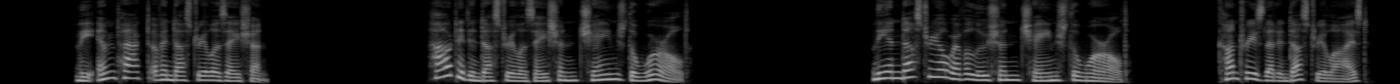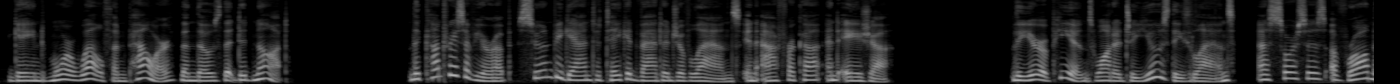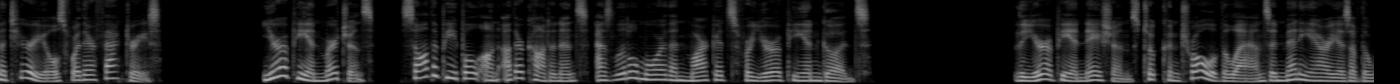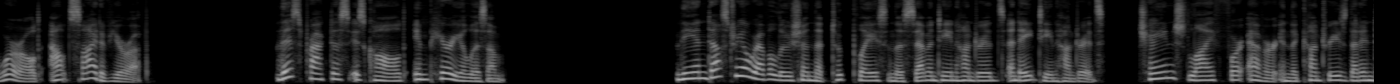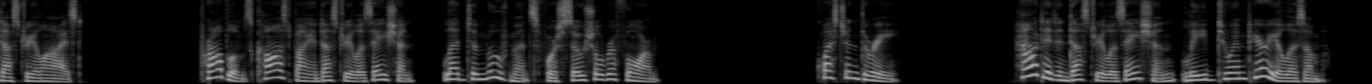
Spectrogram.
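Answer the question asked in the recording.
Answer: Industrialized nations took over lands in Africa and Asia to get raw materials and markets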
